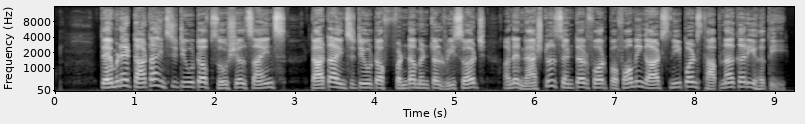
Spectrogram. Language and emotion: Gujarati, neutral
